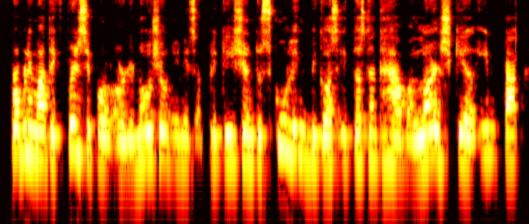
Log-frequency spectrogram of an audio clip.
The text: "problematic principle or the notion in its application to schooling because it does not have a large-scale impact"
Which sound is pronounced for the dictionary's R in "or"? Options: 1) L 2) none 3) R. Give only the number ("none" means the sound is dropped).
3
